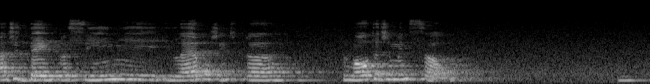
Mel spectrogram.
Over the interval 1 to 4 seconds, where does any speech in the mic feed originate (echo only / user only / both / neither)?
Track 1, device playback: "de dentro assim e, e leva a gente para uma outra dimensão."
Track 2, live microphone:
echo only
